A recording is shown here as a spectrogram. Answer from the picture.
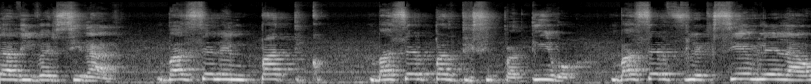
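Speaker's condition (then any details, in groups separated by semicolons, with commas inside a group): Cerebral palsy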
